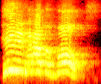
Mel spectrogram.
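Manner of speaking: loud repeated punchline; emphatic shout. Shown as a demonstration. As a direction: slam the point home. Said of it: "laughs, repeats louder".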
